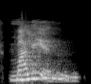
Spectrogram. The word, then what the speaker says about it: mullein: about mullein? Mullein.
